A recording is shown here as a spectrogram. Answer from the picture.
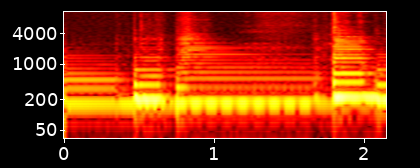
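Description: Nylon-string classical guitar playing single notes of a slow C major scale exercise: a short pickup note from the step above, then a held target note. The held note buzzes badly, with a fast pulsing wobble.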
